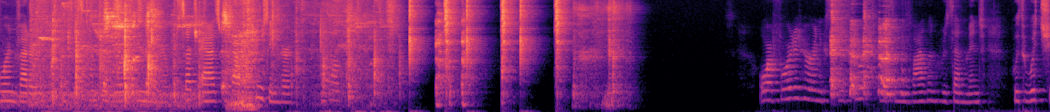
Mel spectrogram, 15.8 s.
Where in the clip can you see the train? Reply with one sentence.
The train can be heard from 0.0 to 3.0 s.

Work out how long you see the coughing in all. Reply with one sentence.
You can hear the coughing for 4 seconds altogether.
